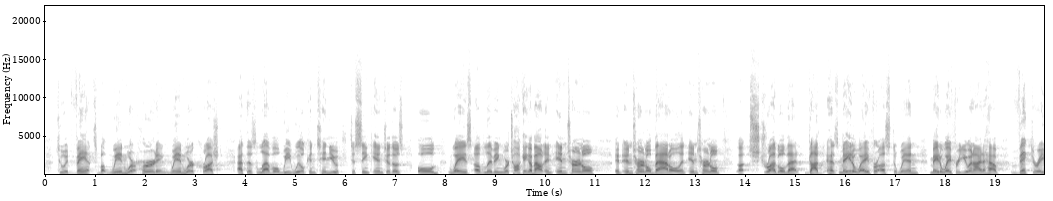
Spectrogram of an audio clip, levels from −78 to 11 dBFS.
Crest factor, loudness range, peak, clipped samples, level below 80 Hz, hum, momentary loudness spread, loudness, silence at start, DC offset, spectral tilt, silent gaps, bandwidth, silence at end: 20 dB; 5 LU; -18 dBFS; under 0.1%; under -90 dBFS; none; 11 LU; -37 LUFS; 0.25 s; under 0.1%; -2.5 dB/octave; none; 16.5 kHz; 0 s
